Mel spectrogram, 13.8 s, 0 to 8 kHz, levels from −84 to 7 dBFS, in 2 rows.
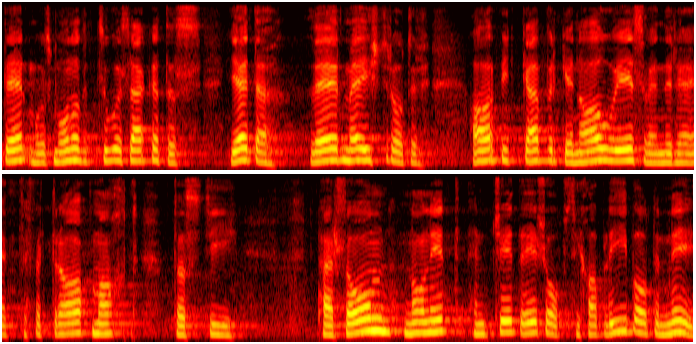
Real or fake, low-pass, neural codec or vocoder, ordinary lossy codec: real; 7.2 kHz; none; none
